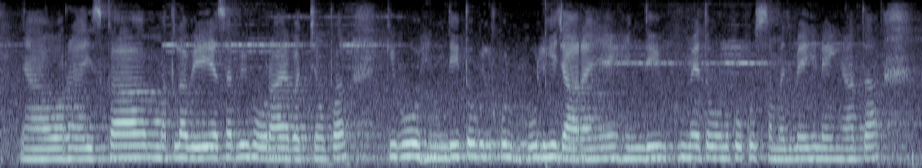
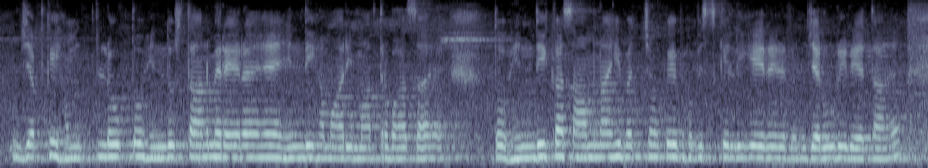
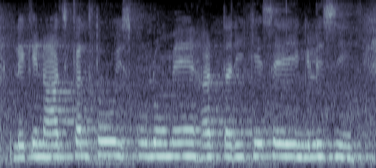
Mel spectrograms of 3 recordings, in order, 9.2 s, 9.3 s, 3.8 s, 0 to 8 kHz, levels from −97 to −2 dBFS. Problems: constant background noise, background conversations at intervals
